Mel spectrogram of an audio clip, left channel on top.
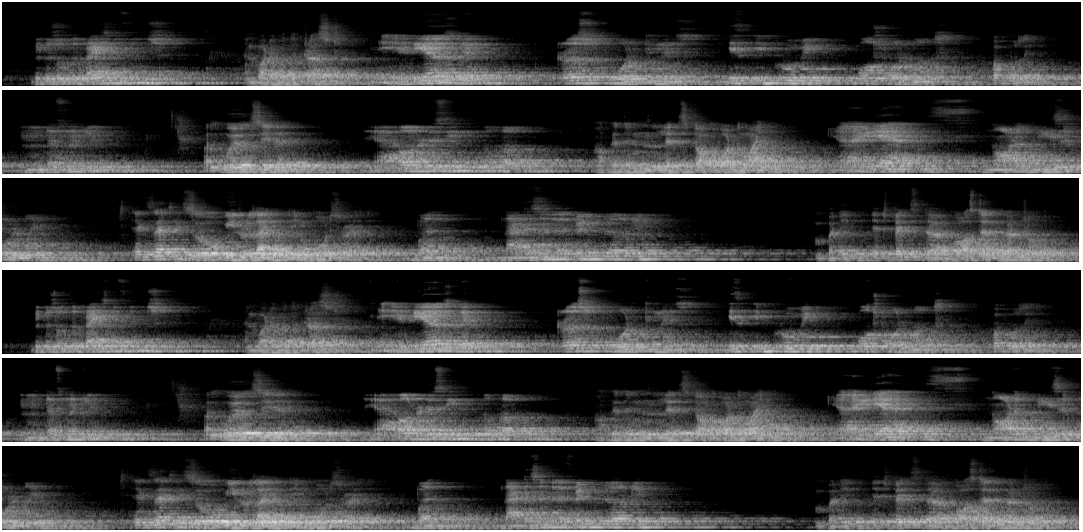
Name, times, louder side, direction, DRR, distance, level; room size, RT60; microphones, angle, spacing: voice 1, 0.3-1.7 3.7-4.8 5.6-6.9 7.3-8.3 8.6-9.4 11.0-11.9 14.4-16.1 19.0-22.1 25.6-26.1 26.5-28.1, equal, 35° right, -4 dB, 2.1 m, -22 dB
voice 2, 2.4-3.3 9.9-10.3 12.5-13.7 16.7-18.6 22.9-25.2 29.7-32.0, right 1 dB, 30° left, -3 dB, 1.4 m, -19 dB
9.2 x 6.2 x 5.2 m, 2.7 s
head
